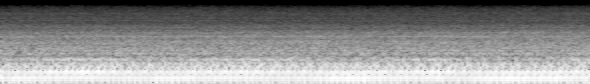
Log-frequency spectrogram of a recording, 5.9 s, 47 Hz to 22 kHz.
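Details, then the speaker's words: 2006 Mercedes SLK32 AMG, V_tech ECU/TCU tune, 65mm supercharger pulley, new 92mm Hellcat throttle body and ported snout, cold-start idle: steady, even low rumble with no knocks or misses; AFR good, idling cleanly. "So this is straight up just a cold start, and it's sounding pretty good."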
